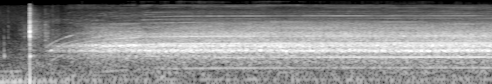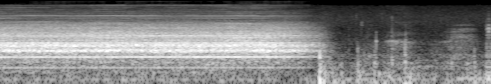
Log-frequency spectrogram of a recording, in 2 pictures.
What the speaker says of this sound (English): you do with a bumper is going to be accompanied with this heat gun.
